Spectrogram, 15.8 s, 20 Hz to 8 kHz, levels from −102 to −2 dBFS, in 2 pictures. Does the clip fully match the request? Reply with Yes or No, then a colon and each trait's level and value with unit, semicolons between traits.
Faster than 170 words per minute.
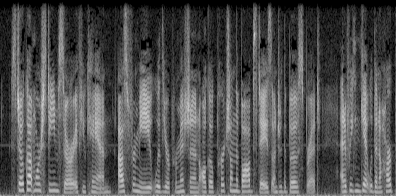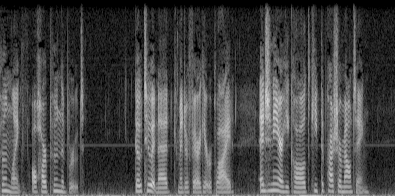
Yes: average, 190 wpm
